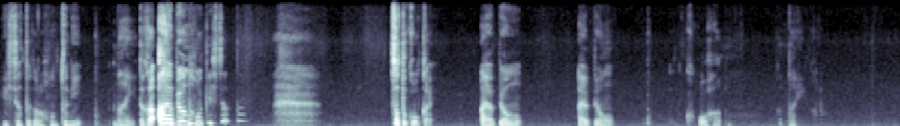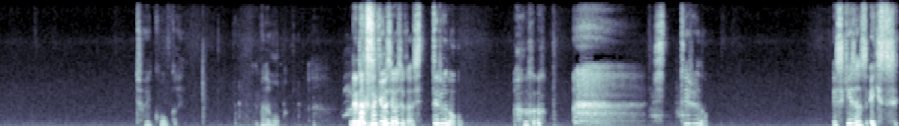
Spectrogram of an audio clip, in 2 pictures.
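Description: A young woman talks casually and close to a microphone, with pauses.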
